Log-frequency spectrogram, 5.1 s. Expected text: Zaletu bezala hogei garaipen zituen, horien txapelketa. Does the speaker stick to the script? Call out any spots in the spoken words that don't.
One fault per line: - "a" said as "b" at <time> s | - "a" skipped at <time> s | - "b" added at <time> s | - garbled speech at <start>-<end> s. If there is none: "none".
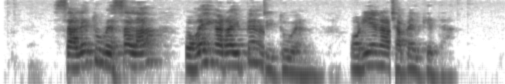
none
